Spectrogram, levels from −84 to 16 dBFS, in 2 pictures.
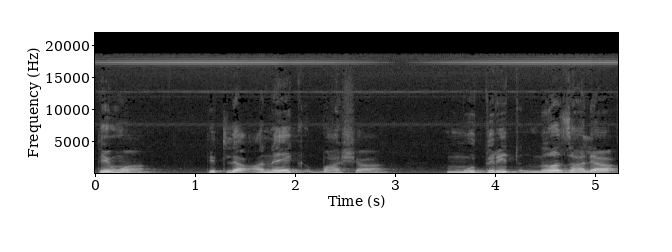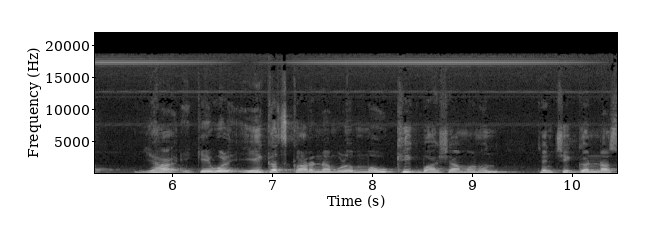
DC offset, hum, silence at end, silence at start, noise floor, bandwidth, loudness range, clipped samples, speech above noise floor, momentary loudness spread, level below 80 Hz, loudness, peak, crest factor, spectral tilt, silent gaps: under 0.1%; 50 Hz at -45 dBFS; 0 s; 0 s; -44 dBFS; 19 kHz; 3 LU; under 0.1%; 28 dB; 14 LU; -48 dBFS; -18 LUFS; -4 dBFS; 14 dB; -7 dB/octave; none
